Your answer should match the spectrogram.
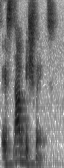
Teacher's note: so in established, the stress is placed on STA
